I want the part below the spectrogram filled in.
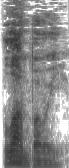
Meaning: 1. lamp 2. tube, valve (relating to vacuum tubes) 3. mellow, heartful, sincere
- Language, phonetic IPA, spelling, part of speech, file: Russian, [ˈɫampəvɨj], ламповый, adjective, Ru-ламповый.ogg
